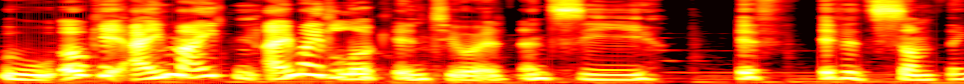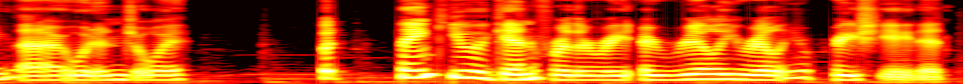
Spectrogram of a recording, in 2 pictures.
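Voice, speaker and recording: Young austrian woman, chatty streamer, dry close mic, quiet game music. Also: mid-range voice, animated, no echo. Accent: Austrian German. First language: German. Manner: chatty, giggly, halting with restarts. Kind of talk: casual live-stream chat.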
